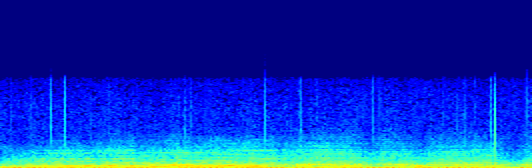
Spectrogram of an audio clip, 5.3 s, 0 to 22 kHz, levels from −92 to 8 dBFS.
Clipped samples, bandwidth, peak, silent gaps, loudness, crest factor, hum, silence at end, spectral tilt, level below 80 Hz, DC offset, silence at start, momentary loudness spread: under 0.1%; 7.6 kHz; -10 dBFS; none; -29 LUFS; 12 dB; none; 0 s; -8 dB/octave; -30 dBFS; under 0.1%; 0 s; 4 LU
